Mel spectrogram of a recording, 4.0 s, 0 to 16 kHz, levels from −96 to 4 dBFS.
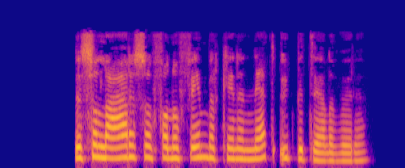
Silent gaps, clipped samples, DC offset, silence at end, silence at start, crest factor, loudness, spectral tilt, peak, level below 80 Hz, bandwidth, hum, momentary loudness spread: none; under 0.1%; under 0.1%; 0.4 s; 0.75 s; 16 dB; -16 LUFS; -5.5 dB/octave; -2 dBFS; -60 dBFS; 8 kHz; none; 10 LU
